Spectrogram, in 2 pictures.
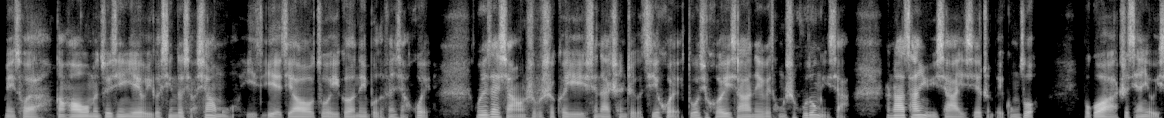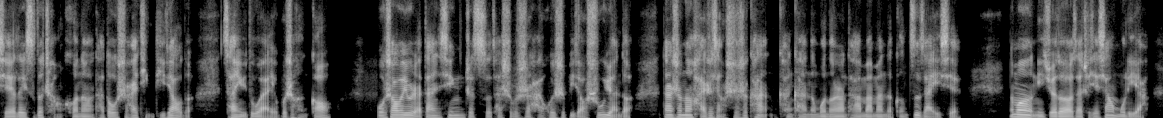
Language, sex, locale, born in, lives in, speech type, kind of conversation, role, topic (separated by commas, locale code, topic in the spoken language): Chinese, male, zh-CN, China, United States, read, expert-assistant, asker, 团队合作中，信任和沟通哪个更重要？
